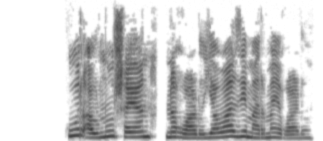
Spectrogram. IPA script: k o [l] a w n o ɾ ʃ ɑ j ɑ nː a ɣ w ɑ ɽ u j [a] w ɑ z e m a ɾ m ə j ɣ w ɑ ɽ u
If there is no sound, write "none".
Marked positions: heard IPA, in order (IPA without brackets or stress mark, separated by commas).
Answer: ɾ, a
